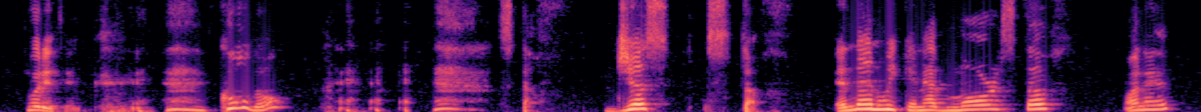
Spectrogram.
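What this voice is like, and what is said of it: Portuguese accent speaking English. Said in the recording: “this beautiful accent. Also a beautiful accent ... I will express myself in English from Portugal”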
